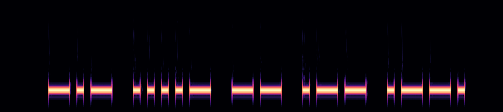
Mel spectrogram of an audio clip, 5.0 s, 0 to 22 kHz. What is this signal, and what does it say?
Morse code, heard as a keyed tone, about 17 wpm, 700 Hz. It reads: K4MWP
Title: USA Call Signs - 5 Characters - Repeated 3x - 17wpm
